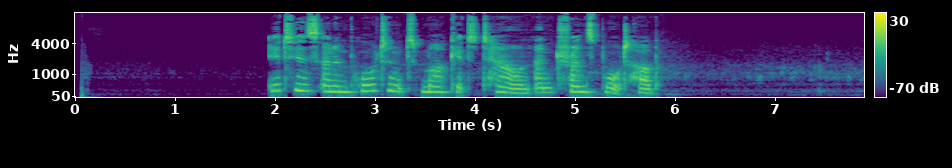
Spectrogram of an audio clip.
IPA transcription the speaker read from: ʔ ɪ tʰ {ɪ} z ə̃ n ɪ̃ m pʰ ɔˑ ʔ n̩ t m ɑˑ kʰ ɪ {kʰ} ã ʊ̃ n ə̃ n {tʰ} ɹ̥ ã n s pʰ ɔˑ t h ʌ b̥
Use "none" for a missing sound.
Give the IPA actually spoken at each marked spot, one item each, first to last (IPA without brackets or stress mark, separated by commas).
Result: ɪ, tʰ, tʰ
